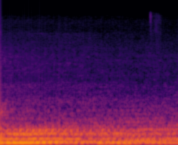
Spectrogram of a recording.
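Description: A motorcycle engine sputters loudly as it passes by, a low, throbbing rumble with a steady chugging pulse that eases slightly as it carries on, with no voices.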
